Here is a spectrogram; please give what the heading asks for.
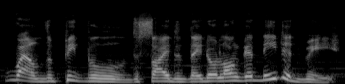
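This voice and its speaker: Man plays a lonely talking fortress, male, shy and formally polite, pitched higher than his own voice, lively tone. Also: unhurried, soft background music. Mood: wistful. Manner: politely formal and old-fashioned.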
